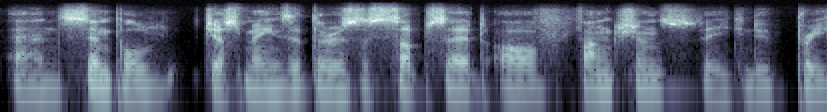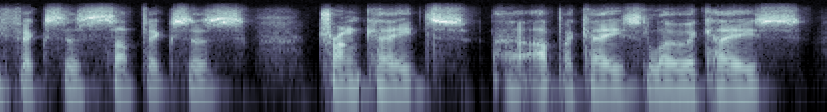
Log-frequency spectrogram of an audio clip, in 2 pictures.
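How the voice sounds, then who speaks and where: A man on a video call gives a methodical, explanatory software walkthrough. His voice is bright and forceful, and it sounds dry and close. The call audio is a little dull and lo-fi. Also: mid-range voice, dry recording. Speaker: software presenter. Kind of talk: technical product walkthrough.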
